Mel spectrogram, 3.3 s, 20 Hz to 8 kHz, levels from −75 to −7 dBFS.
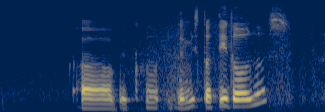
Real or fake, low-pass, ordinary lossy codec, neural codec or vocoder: real; none; none; none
